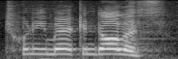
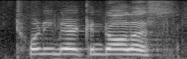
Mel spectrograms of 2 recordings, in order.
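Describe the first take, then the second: No difference in how they are said.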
